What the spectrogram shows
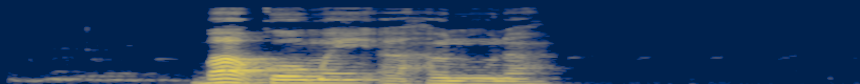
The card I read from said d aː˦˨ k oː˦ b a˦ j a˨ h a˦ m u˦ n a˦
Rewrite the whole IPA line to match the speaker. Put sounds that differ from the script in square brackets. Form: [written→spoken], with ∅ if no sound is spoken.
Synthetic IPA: [d→b] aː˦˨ k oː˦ [b→m] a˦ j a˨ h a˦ [m→n] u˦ n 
